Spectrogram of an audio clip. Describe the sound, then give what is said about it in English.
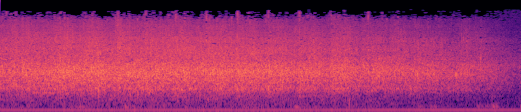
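Applause from the audience at a morning service, welcoming a guest preacher: dense, steady clapping that holds at an even level for about four seconds, then fades slightly toward the end. “So let's put our hands together and just welcome Dr. Vinay.”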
